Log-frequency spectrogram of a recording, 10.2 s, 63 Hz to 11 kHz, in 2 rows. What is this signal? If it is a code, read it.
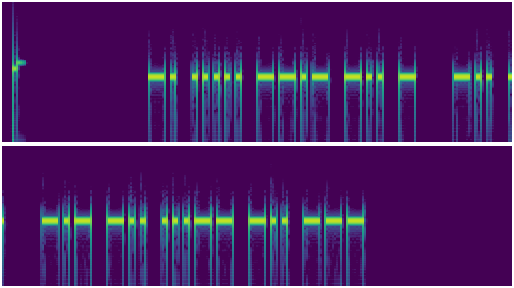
Morse code, heard as a keyed tone, about 21 wpm, 700 Hz. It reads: N5QDT DE KD3DO
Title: USA Callsign DE Callsign - 5 Characters - 22wpm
